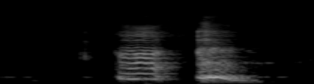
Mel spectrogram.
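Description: A woman clearing her throat: two short voiced bursts, about a second in, the second one louder.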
